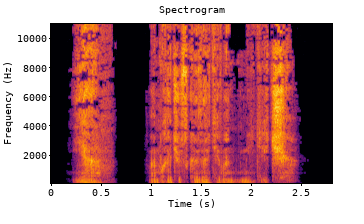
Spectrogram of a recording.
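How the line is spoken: Whispered. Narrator (Russian): шепнул он

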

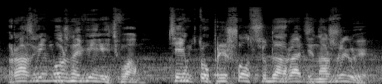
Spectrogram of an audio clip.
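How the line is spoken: Plain. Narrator (Russian): ответил Токанин

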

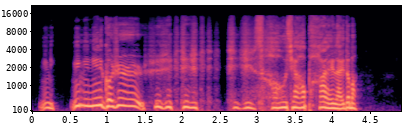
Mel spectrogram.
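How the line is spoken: Trembling young voice. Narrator (Chinese): 那个少年颤声说

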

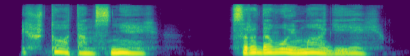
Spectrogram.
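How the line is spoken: Hoarse whisper. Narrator (Russian): я хрипло прошептала

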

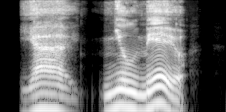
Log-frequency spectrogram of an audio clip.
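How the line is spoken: Forced out reluctantly. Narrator (Russian): выдавил из себя Артем

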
